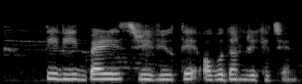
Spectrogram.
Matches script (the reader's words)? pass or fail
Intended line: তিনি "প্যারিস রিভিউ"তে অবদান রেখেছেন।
pass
